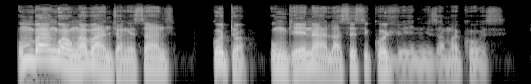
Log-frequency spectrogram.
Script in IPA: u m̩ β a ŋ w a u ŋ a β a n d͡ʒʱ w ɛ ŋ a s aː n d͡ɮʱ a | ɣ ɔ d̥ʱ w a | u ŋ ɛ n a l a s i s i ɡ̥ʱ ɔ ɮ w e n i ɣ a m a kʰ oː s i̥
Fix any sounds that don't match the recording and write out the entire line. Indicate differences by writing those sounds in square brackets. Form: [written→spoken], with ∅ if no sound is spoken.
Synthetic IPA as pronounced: u m̩ β a ŋ w a u ŋ a β a n d͡ʒʱ w [ɛ→a] ŋ [a→ɛ] s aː n d͡ɮʱ a | ɣ ɔ d̥ʱ w a | u ŋ ɛ n a l a s [i→e] s i ɡ̥ʱ ɔ ɮ w e n i [ɣ→z] a m a kʰ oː s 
